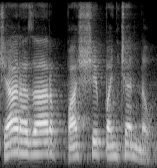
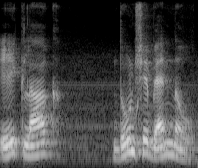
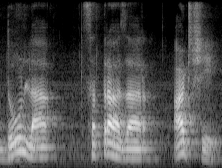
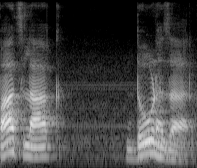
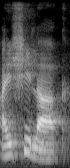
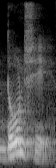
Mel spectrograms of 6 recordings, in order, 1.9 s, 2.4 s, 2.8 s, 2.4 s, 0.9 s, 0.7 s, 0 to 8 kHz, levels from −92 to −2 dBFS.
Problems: none marked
